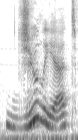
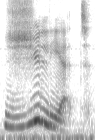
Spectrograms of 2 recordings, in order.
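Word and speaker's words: Juliette: sound that comes in the middle of the word pleasure or garage if you pronounce it that way so it's not juliet but juliet and it's a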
